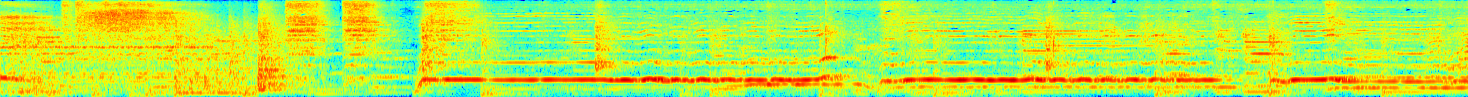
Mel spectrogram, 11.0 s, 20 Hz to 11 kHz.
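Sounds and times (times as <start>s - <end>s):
bass guitar: 0.0s - 11.0s
drums: 0.0s - 11.0s
keyboard: 0.0s - 11.0s
woman singing: 3.1s - 11.0s.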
